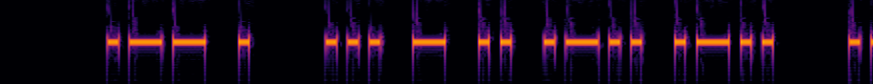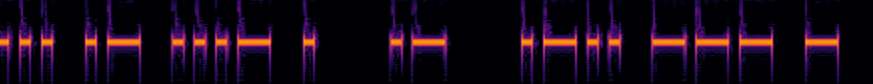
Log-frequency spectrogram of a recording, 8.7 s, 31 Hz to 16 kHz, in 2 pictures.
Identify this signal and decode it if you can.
Morse code, heard as a keyed tone, about 22 wpm, 700 Hz. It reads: WE STILL HAVE A LOT
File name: Sets of 9 Words - 22wpm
